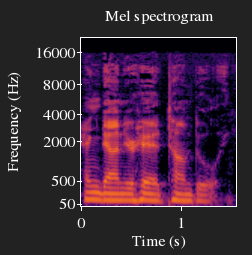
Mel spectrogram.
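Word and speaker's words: Dula: A man named Tom Dooley pronounced Dooley, but it's D-U-L-A is how it's spelled, but it's pronounced Dooley, was convicted and hanged for the crime.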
